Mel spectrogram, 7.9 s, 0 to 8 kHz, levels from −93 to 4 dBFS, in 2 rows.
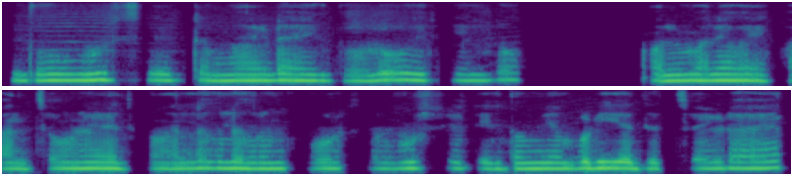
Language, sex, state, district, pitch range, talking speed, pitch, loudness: Rajasthani, female, Rajasthan, Churu, 210-220 Hz, 150 wpm, 215 Hz, -25 LUFS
